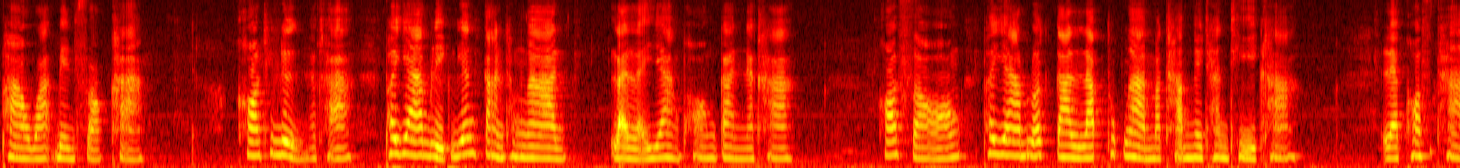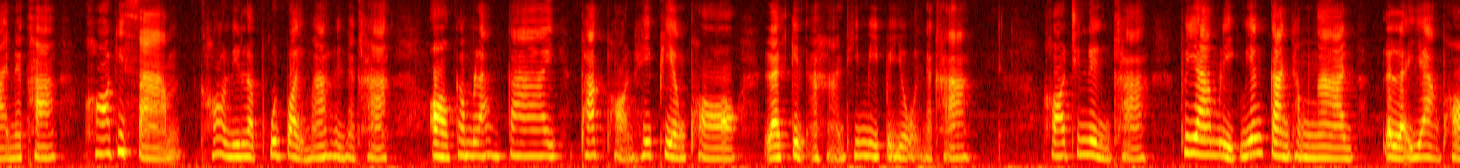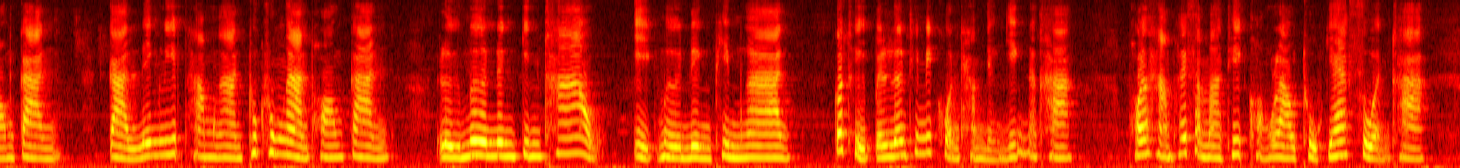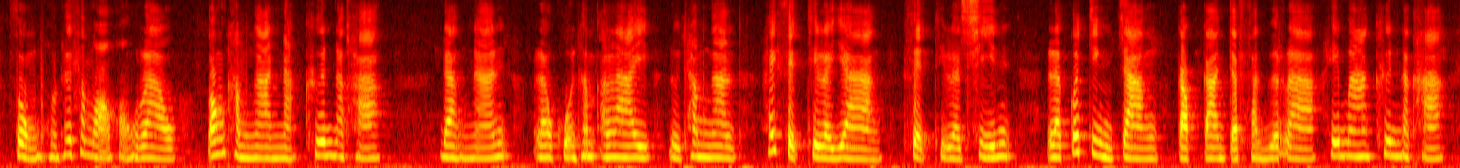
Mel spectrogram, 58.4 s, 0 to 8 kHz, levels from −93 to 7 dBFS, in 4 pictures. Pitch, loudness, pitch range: 210 Hz, -25 LUFS, 195-235 Hz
